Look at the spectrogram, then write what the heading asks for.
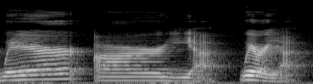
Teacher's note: I'm taking just the R sound and I'm reducing this to ya, which is a very common reduction. And I'm just combining these as one word.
